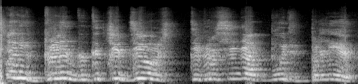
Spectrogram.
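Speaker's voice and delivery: shouting. In a scene, shouting at a sister. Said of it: "А ты не кричи на сестру!".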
